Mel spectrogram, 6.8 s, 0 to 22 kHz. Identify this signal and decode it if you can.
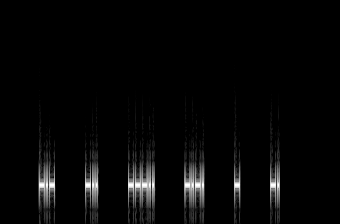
Morse code, heard as a keyed tone, about 34 wpm, spaced as for 12 wpm, 700 Hz. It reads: KD8CTN
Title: USA Call Signs - 6 Characters - 6x Character Spacing - 35wpm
